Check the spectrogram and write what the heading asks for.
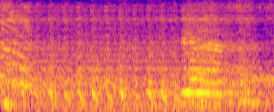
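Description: Loud sound-system playback at a sound clash: a falling sweep at the start, then a fast stuttering run of short pulses lasting about a second, and a brief shouted voice near the end.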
